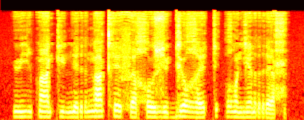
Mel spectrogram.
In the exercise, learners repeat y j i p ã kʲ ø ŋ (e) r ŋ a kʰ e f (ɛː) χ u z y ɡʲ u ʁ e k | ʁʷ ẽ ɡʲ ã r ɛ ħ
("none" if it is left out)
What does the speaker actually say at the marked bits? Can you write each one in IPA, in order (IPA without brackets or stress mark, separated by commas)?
e, ɛ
